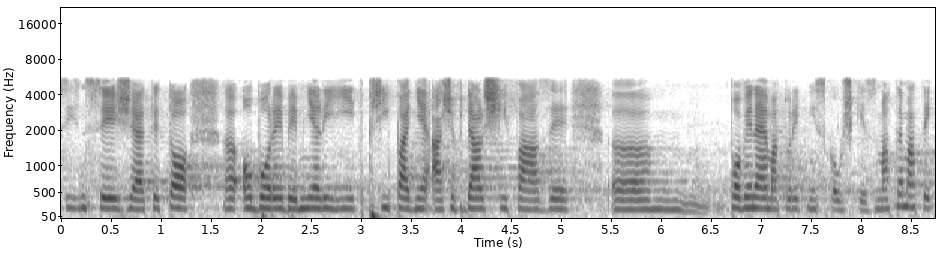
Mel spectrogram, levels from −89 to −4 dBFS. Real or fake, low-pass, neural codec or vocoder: real; 5.4 kHz; none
